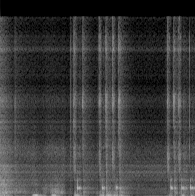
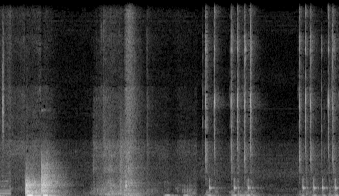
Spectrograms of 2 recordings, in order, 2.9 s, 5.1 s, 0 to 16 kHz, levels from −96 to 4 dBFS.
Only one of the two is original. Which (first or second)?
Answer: second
